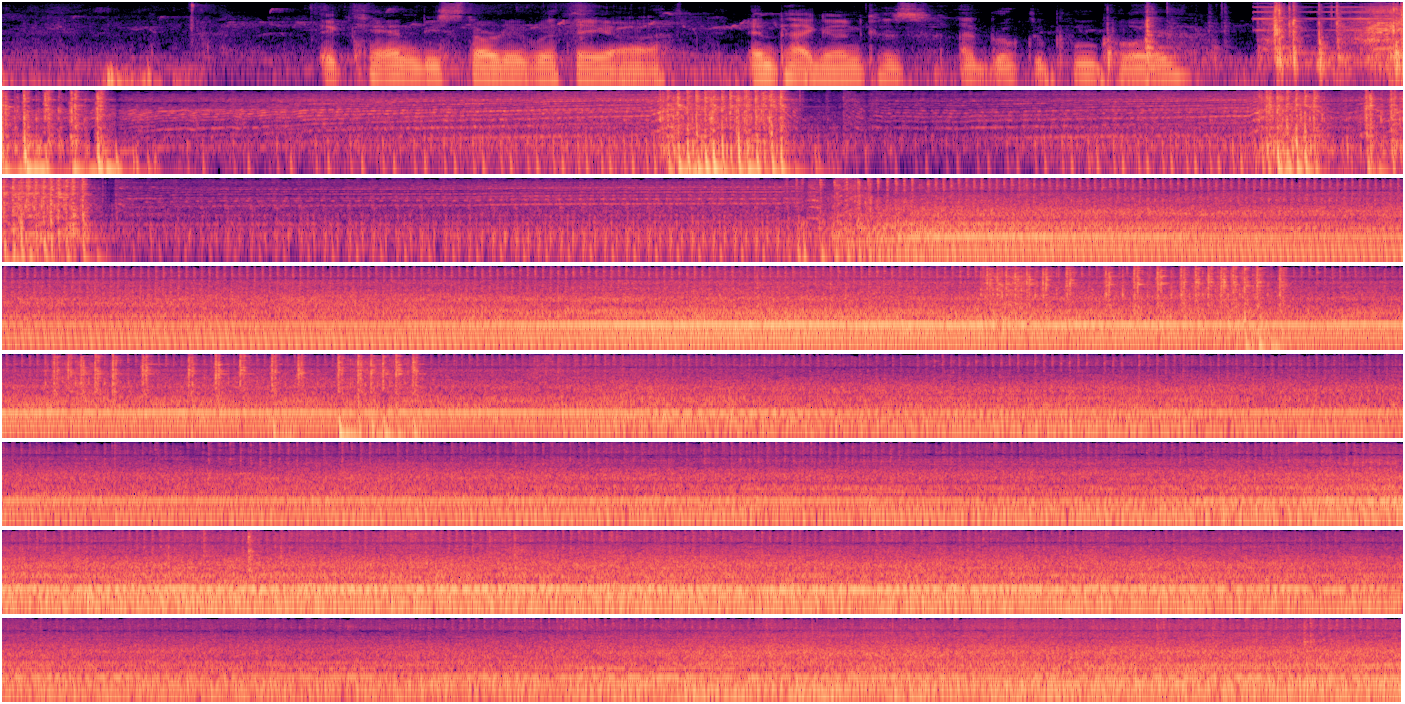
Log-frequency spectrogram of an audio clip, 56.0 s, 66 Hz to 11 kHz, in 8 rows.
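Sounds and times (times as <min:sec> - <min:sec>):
lawn mower engine running: 0:05.5 - 0:56.0
rapid mechanical rattling: 0:06.2 - 0:18.8, 0:25.0 - 0:31.5, 0:41.4 - 0:46.0.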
